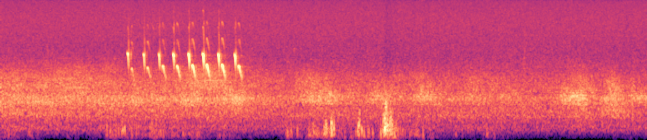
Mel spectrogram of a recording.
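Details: A western rock nuthatch behaving aggressively gives a brief run of about seven sharp, downslurred notes, roughly four a second. Low thumps and steady background rumble follow.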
